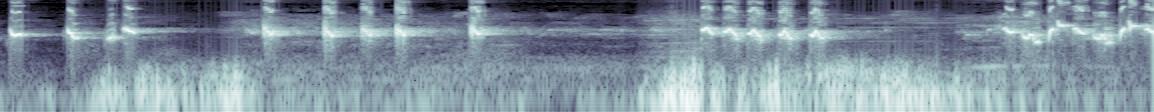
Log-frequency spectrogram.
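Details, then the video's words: Yellow-vented bulbul song used as a lure to make other bulbuls sing. Scattered sharp chirps are followed by a brief rapid warbled burst. Low rustling or handling noise is heard underneath. "trucukan gacor TARUNG ROPEL PANJANG pancingan trucukan agar bunyi jadikan burung trucuk gacor NYAUT"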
